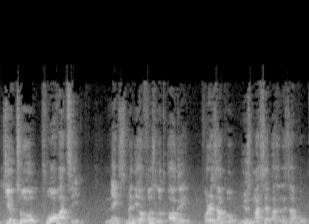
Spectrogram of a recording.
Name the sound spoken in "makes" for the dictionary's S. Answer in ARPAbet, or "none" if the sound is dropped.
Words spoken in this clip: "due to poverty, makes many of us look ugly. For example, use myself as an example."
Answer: S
